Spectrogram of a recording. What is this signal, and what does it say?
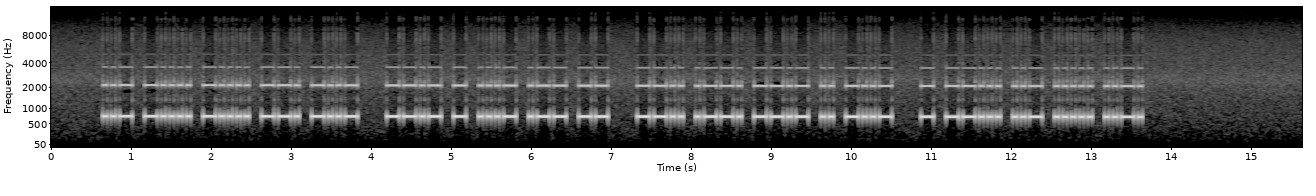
Morse code, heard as a keyed tone, machine-sent, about 23 wpm, 700 Hz. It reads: U66GX QTVWM ZPQIX T7U5F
